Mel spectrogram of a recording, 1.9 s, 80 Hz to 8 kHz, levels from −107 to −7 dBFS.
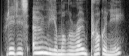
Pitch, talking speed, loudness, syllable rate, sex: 215 Hz, 245 wpm, -16 LUFS, 6.9 syllables/s, female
